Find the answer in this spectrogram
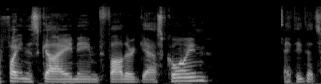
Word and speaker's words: Gascoigne: I guess one of the iconic boss battles from this game is that you're fighting this guy named Father Gascoigne.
